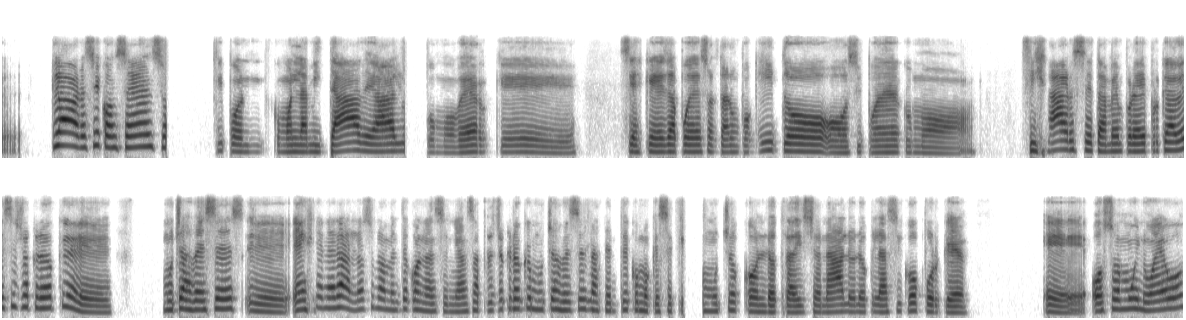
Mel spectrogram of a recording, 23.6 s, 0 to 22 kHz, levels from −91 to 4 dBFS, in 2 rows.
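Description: It's a speech recording with two problems. The whole clip carries Opus voice compression damage, and you can plainly hear it. Nothing survives above about 8.5 kHz, so it's band-limited to wideband. The voice has that slightly muffled, hoarse, faintly robotic texture you get when the SILK linear-prediction coder is starved of bits and codes the excitation coarsely. It sounds consistent with a rate around 12 kbps. On top of that there are three wireless microphone squelch dropouts, at 1.55 to 2.19 s, 3.98 to 4.27 s and 18.56 to 18.89 s. In each one you get a quick swell of hiss as the FM radio link fades, then the receiver's squelch shuts the output. That leaves a hole of near silence about 0.48 s long in the first, and about 0.23 s and 0.21 s in the other two, before the voice comes back.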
